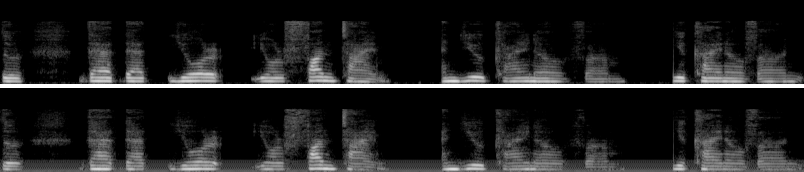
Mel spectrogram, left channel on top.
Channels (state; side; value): noise; right; hum, 25 dB below the sound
